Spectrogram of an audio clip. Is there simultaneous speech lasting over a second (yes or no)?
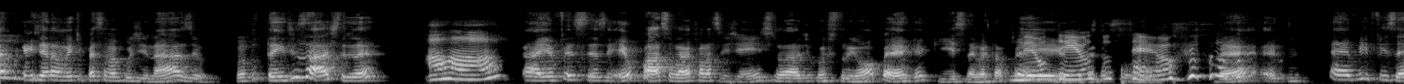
yes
